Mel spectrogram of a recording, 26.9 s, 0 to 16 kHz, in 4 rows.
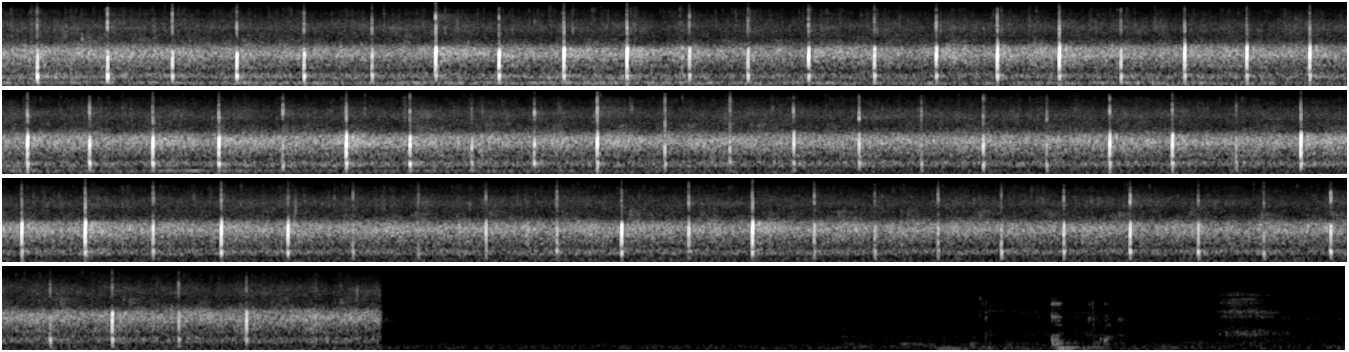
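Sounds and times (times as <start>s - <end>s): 
audience applause: 0.0s - 22.1s.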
